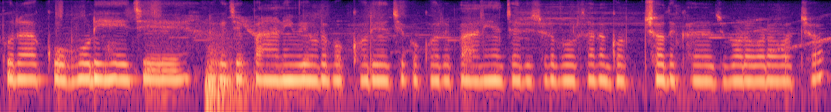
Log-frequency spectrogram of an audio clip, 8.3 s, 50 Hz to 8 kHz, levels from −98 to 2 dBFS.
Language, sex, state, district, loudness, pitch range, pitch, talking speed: Odia, male, Odisha, Nuapada, -17 LUFS, 210-220 Hz, 215 Hz, 135 wpm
